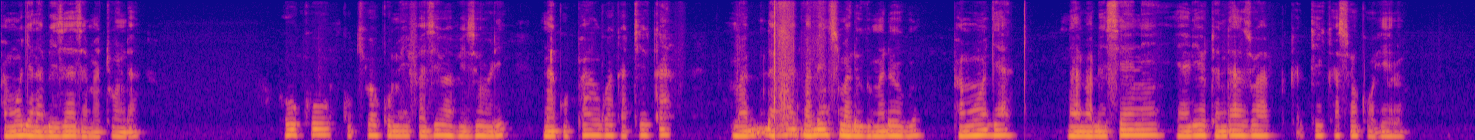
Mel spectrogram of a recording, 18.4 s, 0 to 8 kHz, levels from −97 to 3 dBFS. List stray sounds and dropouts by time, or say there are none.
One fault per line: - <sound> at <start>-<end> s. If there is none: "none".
none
